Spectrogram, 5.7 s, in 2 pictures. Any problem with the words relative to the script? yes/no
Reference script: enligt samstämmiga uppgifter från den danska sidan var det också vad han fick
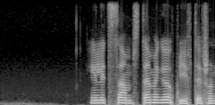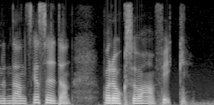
no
